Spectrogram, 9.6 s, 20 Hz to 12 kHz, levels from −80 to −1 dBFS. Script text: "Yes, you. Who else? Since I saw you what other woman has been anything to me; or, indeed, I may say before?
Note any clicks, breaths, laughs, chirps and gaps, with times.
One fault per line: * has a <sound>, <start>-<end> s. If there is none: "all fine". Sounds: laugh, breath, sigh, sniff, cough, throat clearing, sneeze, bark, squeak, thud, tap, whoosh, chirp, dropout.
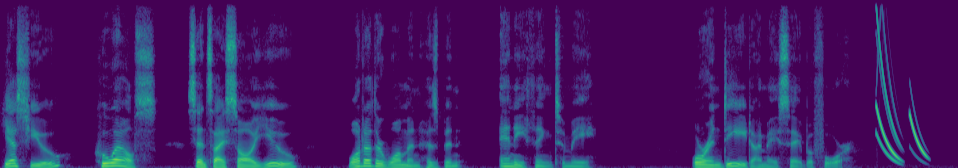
* has a chirp, 8.8-9.3 s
